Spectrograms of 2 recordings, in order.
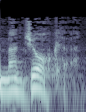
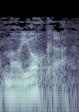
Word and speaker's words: Mallorca: The BBC, for a very long time, insisted very strongly on Majorca. They said, no, it's English words, major and minor, so it's Majorca and Minorca. But they finally yielded, and now the BBC is allowing us to say Mallorca, because that's what everybody calls it.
